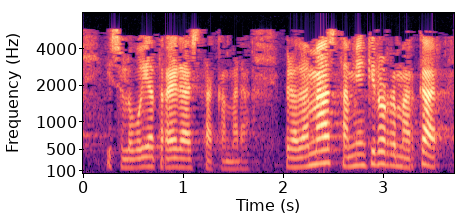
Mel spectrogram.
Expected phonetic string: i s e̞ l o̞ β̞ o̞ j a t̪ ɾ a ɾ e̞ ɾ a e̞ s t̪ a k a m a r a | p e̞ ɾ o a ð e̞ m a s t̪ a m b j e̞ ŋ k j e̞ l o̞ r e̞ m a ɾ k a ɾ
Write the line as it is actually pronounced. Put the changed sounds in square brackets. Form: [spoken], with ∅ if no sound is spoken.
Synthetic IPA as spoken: i s e̞ l o̞ β̞ o̞ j a t̪ ɾ a [∅] e̞ ɾ a e̞ s t̪ a k a m a [ɾ] a | p e̞ ɾ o a ð e̞ m a s t̪ a m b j e̞ ŋ k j e̞ [ɾ] o̞ r e̞ m a ɾ k a ɾ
